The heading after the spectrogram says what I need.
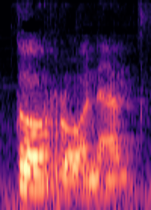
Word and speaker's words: torrone: Second, I'm going to pronounce it the way that it should be pronounced, torrone.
